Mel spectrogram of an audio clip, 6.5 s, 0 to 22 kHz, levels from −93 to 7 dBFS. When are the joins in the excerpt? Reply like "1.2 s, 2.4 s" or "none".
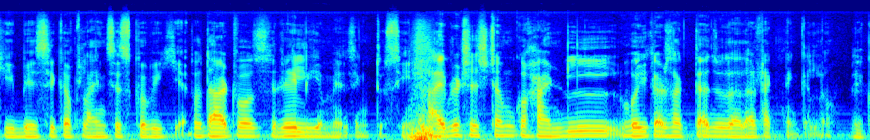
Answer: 1.3 s, 3.1 s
